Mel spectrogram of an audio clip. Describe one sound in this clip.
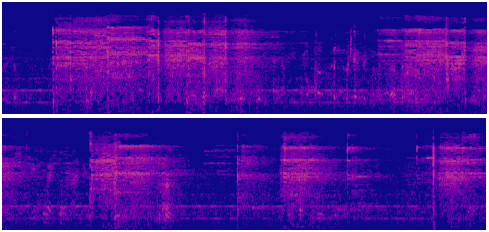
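Horseshoes clang against steel stakes in a large echoing hall.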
